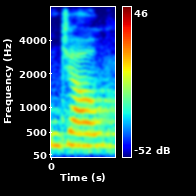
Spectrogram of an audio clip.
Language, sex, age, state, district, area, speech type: Maithili, female, 18-30, Bihar, Madhubani, rural, read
